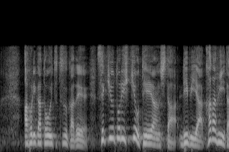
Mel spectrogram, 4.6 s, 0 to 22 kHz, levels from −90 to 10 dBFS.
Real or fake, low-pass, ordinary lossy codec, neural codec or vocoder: real; 7.2 kHz; none; none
